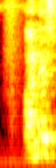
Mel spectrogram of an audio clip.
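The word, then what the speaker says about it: honest: कि फ्रेंड्स जब इसका हम प्रोनाउंसिएशन निकालते हैं तो एच से ह नहीं बोलते हैं, हम इसको आ से बोलते हैं।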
